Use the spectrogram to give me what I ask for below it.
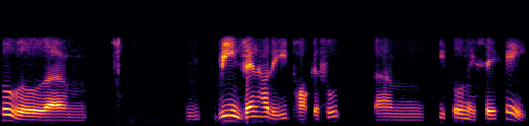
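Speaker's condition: No condition

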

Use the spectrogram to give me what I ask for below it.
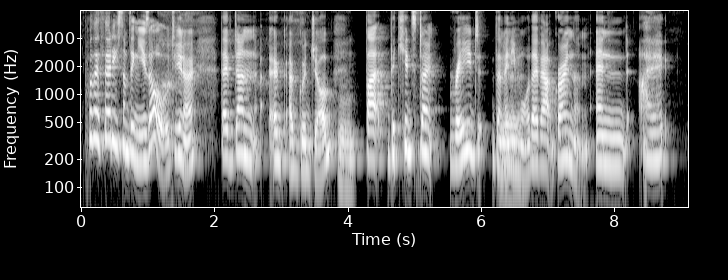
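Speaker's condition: No condition

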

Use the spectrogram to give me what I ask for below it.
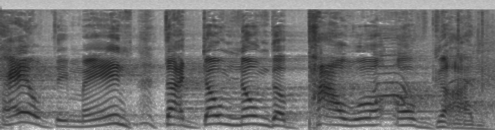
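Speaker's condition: Cerebral palsy, severe; speech impediment, talks funny, distinctive rhythm of delivery, understandable once listener adjusts

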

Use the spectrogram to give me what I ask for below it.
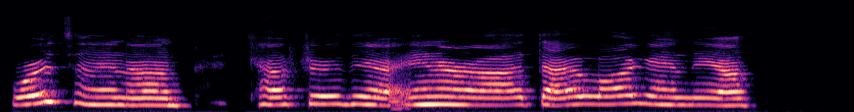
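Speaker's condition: ALS; quick early progression

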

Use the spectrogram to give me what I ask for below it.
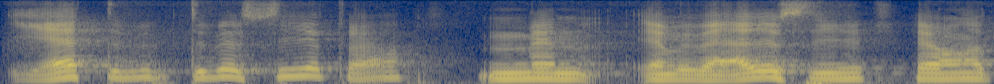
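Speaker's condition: Muscular dystrophy (muskelsvind); hereditary

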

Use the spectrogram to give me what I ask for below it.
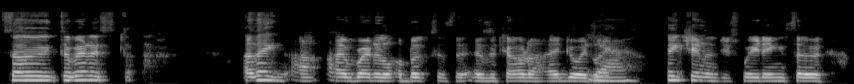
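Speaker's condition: Cerebral palsy; wheelchair user

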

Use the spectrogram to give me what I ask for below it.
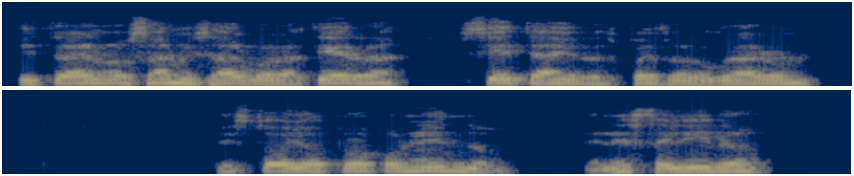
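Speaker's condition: Parkinson's disease; onset 12 to almost 13 years ago, age 93, dopamine pills, affects smell, taste, balance, body rigidity; no tremor, fairly controlled, sudden difficulty swallowing and salivating about four months ago

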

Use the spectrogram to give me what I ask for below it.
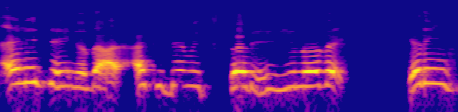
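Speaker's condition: Spastic quadriplegic cerebral palsy

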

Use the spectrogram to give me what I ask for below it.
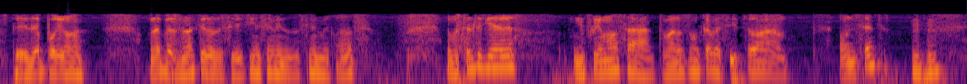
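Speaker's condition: Parkinson's disease; voice sometimes trembles, sometimes understood, sometimes not understood at all

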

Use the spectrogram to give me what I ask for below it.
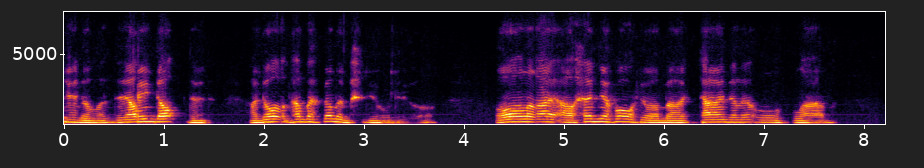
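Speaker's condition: Parkinson's; apologizes mid-sentence

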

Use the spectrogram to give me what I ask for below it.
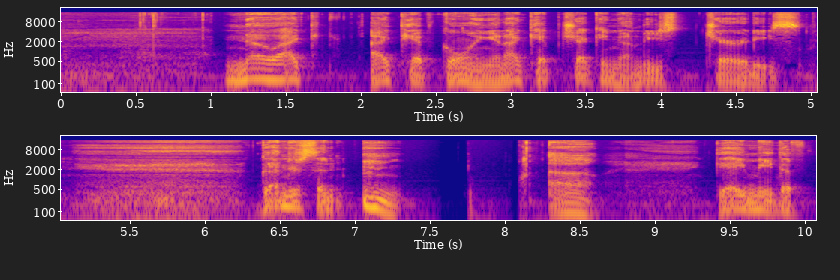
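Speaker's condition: Head and neck cancer, stage 4, into voice box; voice a little scratchy, never needed shots to swallow during chemotherapy

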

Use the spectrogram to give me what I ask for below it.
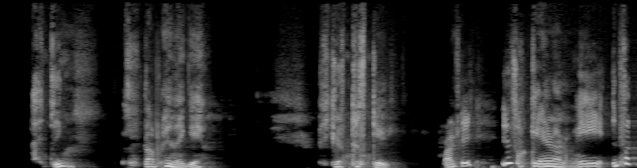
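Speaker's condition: Spinal muscular atrophy; genetic, diagnosed at 13 months, absent reflexes, wheelchair user, weak legs, hands and lungs, scoliosis and kyphosis; weak respiratory muscles, breathing neurons dying over 10 years, spine curvature collapsed most lung volume

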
